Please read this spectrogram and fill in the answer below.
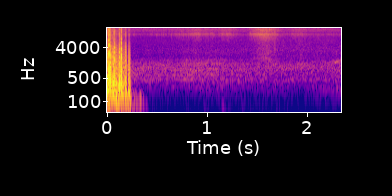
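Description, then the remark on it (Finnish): After a brief loud thump, a thin, steady insect whine hums on at low volume for a couple of seconds: mosquitoes buzzing on a cottage terrace. “istuttu täällä terassilla hyttysten ruokana”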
